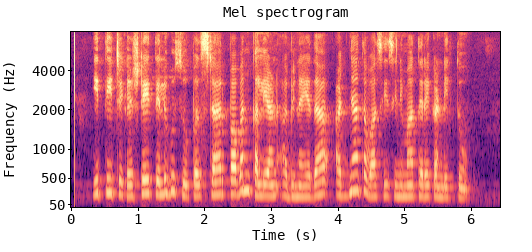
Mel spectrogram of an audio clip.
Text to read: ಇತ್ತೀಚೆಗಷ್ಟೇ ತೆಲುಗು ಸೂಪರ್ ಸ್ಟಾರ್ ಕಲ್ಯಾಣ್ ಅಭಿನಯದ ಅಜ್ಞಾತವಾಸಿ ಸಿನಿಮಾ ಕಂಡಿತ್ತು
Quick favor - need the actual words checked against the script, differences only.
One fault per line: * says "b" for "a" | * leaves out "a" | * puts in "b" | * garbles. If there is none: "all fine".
* puts in "ಪವನ್"
* puts in "ತೆರೆ"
